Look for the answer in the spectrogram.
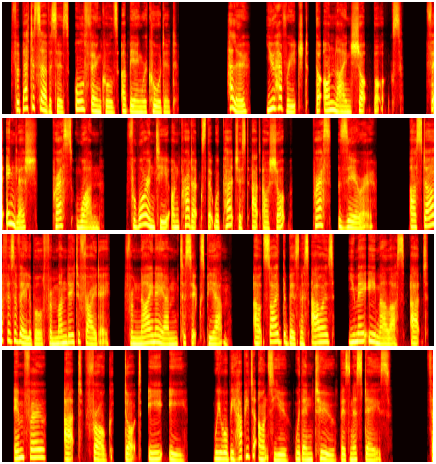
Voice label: woman british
